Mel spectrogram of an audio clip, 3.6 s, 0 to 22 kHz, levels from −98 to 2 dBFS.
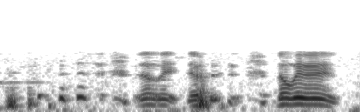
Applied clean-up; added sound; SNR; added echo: classical method Wiener filter.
